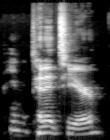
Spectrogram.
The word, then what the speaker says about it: Panettiere: Panettiere.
